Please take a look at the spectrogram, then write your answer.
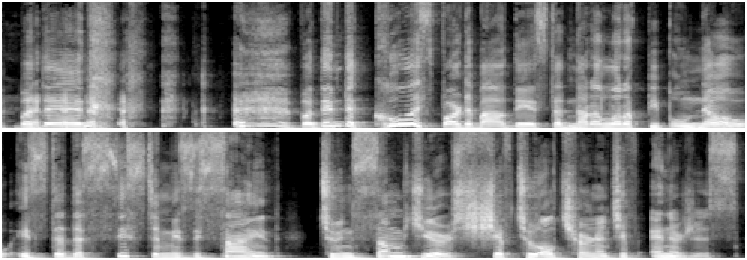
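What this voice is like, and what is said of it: Speaks with an accent. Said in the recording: “you know my accent.”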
